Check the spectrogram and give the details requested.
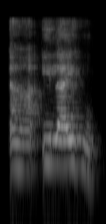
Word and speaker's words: Elihu: used to call him Elihu or Elahu, something like that. So I don't know if I'm pronouncing correctly. It is Elihu. So Elihu or Elihu, something like that. Just like Allahu, as people do call.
